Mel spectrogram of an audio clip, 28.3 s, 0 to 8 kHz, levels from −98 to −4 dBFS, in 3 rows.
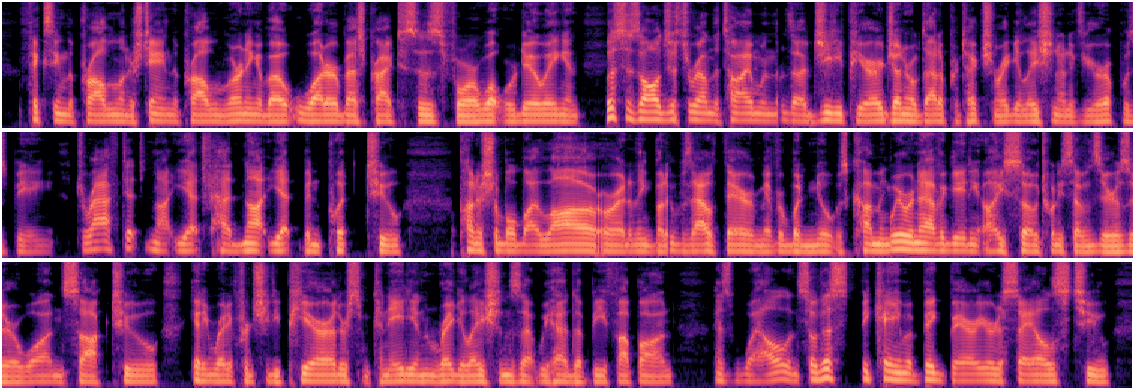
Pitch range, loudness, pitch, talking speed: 105-115 Hz, -25 LUFS, 110 Hz, 200 wpm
